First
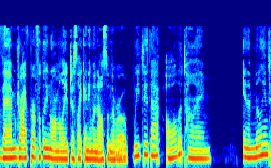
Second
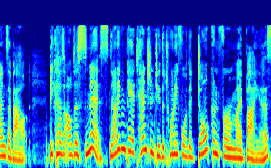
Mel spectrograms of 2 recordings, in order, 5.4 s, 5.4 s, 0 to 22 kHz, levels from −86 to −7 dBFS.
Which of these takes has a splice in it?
first; 1 cut; at 2.6 s

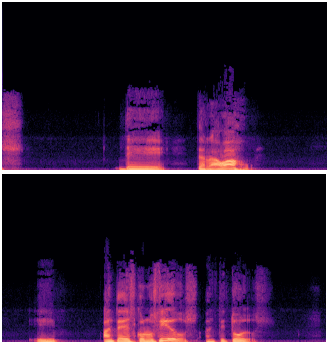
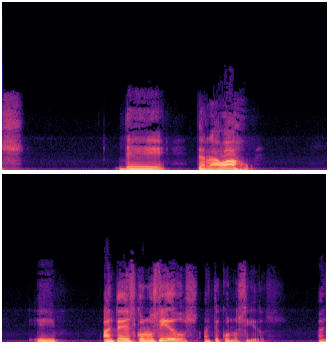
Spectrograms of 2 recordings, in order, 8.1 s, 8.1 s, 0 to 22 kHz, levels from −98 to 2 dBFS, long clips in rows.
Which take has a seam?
first; 1 cut; at 6.5 s

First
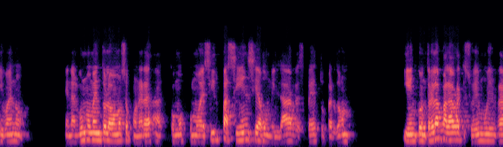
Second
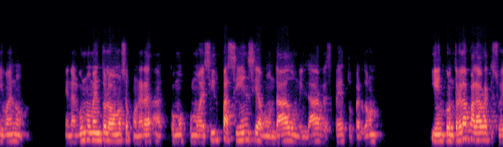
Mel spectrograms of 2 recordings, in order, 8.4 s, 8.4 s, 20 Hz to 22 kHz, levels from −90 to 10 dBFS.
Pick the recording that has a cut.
first; 1 cut; at 4.4 s

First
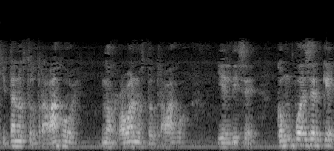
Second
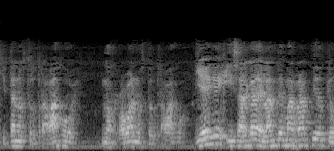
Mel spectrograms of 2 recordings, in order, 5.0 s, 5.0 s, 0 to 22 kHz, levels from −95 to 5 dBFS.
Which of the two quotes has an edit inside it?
second; 1 cut; at 2.9 s

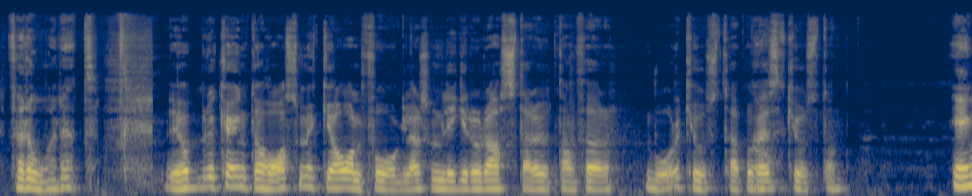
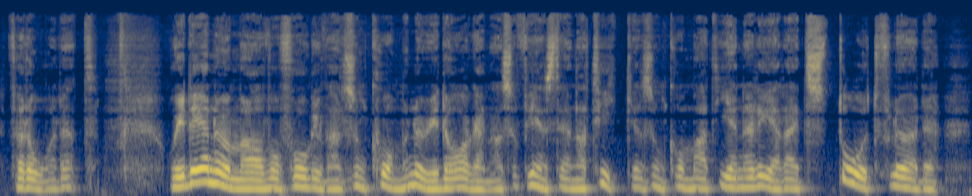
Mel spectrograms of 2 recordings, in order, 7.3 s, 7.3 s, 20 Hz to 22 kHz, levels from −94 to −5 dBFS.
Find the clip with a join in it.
first; 1 cut; at 1.1 s

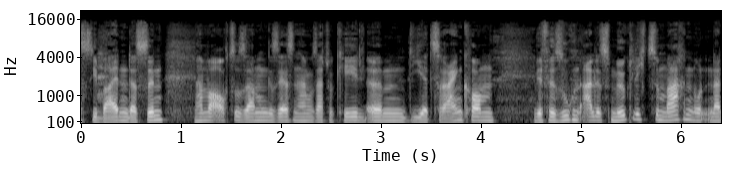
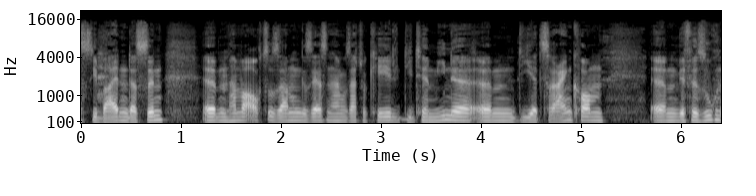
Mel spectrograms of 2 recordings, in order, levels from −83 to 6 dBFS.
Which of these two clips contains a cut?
first; 3 cuts; at 1.1 s, 2.9 s, 4.5 s

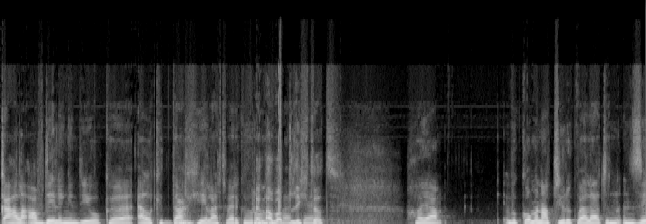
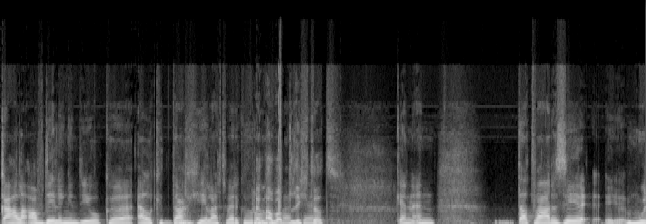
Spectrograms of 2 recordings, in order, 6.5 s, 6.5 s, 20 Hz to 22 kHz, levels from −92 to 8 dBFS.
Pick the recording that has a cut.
second; 1 cut; at 4.0 s

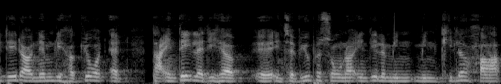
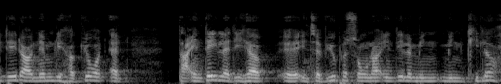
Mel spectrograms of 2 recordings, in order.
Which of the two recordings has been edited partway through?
first; 1 cut; at 1.4 s

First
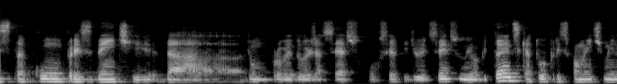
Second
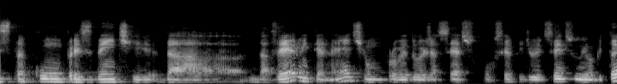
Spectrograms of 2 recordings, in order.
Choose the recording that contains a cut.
first; 1 cut; at 2.5 s

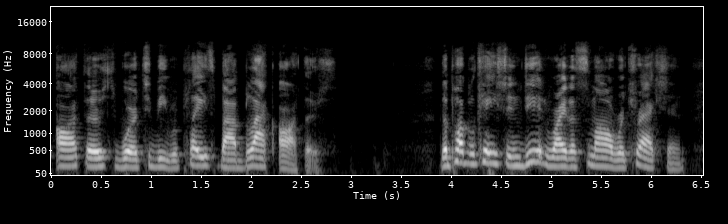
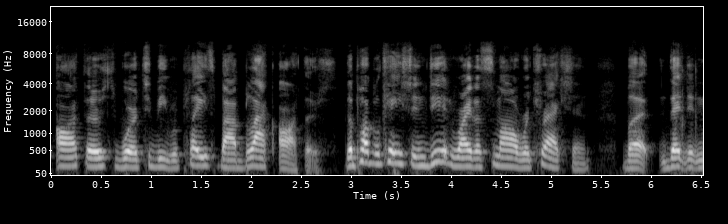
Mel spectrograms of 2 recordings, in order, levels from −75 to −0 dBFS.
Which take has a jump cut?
second; 1 cut; at 2.9 s

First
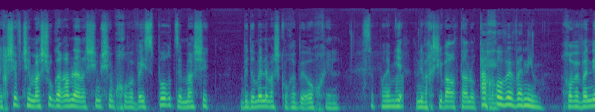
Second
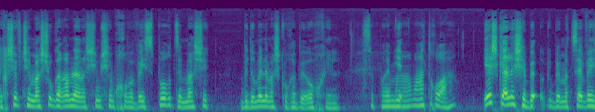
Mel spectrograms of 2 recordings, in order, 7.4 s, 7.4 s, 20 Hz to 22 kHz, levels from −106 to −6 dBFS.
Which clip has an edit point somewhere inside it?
first; 1 cut; at 5.0 s

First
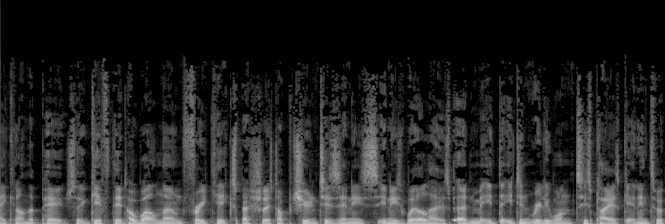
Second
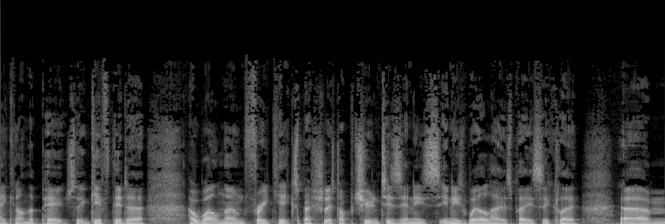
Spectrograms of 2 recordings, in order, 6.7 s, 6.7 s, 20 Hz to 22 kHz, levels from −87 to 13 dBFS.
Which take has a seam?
first; 2 cuts; at 1.2 s, 4.5 s

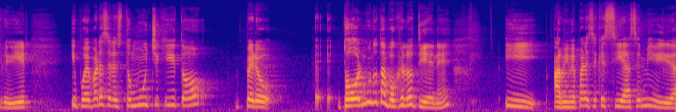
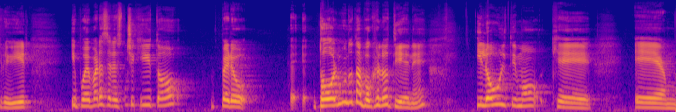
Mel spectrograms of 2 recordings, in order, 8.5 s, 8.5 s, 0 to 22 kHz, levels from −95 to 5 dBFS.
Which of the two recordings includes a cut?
second; 2 cuts; at 1.6 s, 5.9 s

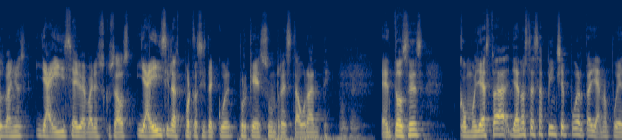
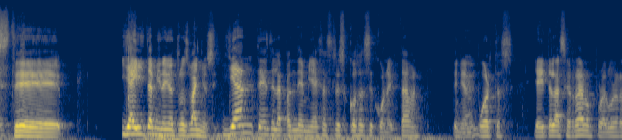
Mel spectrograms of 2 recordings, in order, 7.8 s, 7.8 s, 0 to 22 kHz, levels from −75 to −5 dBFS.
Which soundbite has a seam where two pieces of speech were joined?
first; 1 cut; at 3.0 s

